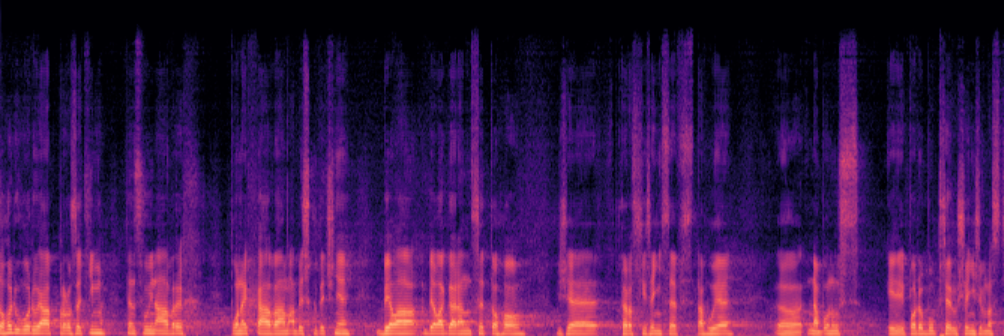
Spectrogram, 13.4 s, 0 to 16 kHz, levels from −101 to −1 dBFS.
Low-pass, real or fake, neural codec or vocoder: 14.4 kHz; fake; codec, 44.1 kHz, 7.8 kbps, DAC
